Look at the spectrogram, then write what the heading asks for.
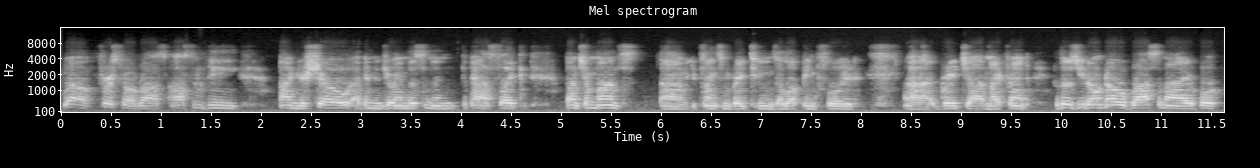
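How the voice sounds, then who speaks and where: A man's voice: mid-range voice, flat delivery, normal speed. Man on a dull, distant phone line. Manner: warm, earnest, talks with many fillers. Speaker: singer-songwriter guest. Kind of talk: casual phone interview.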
